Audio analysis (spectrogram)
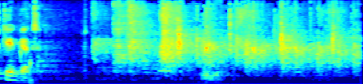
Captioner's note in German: Beifall SPD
